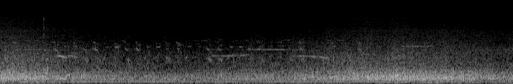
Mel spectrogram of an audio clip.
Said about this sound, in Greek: Κάθισα ώρες πολλές στις αυλές του ακούγοντας τον παφλασμό των κυμάτων.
